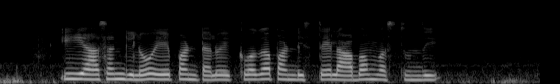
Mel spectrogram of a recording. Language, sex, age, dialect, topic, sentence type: Telugu, male, 56-60, Telangana, agriculture, question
